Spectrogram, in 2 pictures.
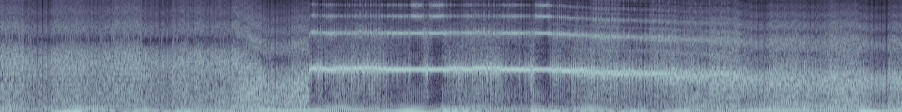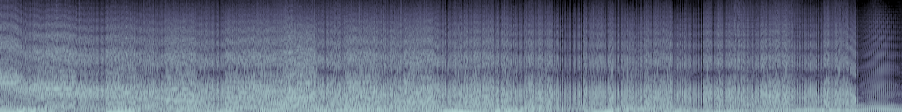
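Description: Electronic music played on synthesizers and keyboards, a dense continuous texture. About five seconds in, a held high synth tone enters and after a few seconds slowly glides down in pitch.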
